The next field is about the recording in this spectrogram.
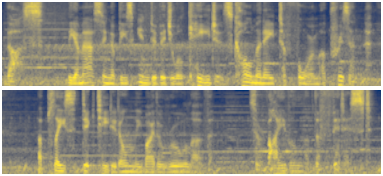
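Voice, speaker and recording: An actor playing a composed, idealistic visionary who preaches order in a measured, grandiose, condescending way for a video game. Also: male voice, low voice, fairly even intonation. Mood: calm, lofty. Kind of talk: dramatic game voice acting, philosophical monologue. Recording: studio voice under background music. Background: game music.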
